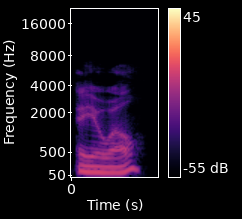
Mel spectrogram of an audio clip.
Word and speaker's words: Aeol: So the dock master is named Aeol, A-E-O-L, pronounced A-O-L, who is the dock master. Your keen-eared barkeep is named A-Track, A-Y-T-R-A-K.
